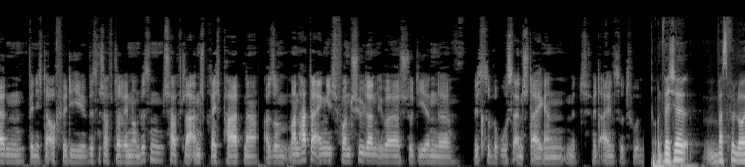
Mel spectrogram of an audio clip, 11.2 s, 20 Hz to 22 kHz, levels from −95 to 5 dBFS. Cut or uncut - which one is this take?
uncut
